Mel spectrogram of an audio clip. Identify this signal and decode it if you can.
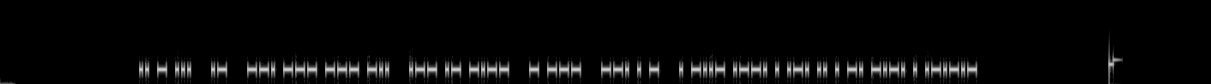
Morse code, heard as a keyed tone, about 37 wpm, 700 Hz. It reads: ITS A GOOD WAY TO GET EXPERIENCE.
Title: Sentences from Top 1000 Words - Review Part 3 - 40wpm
